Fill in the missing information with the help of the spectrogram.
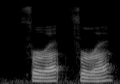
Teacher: reduced the vowel in the word for to the schwa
